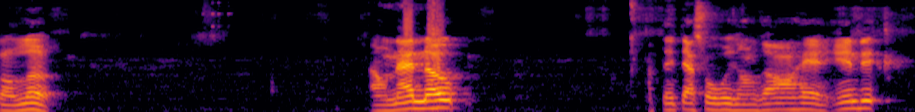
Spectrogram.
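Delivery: speaking while chewing, mouth full of food. Host talking to Cuzzo while eating, talking with mouth full. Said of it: "trying to eat with my mouth full of food".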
